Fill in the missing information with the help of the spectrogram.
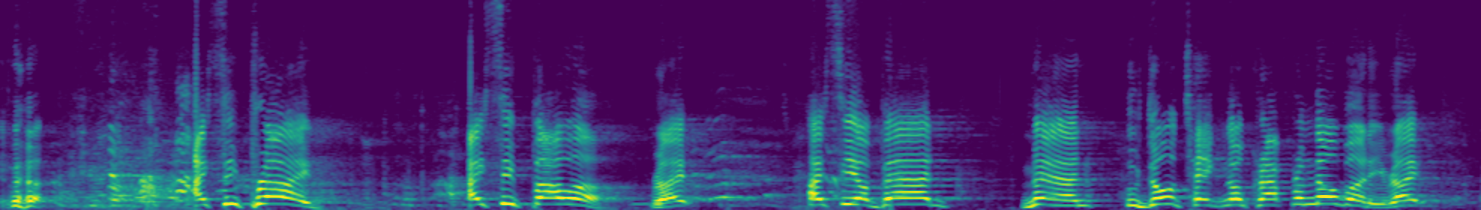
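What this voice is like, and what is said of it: Put-on Jamaican accent. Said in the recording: “I'll do my Jamaican accent.”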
